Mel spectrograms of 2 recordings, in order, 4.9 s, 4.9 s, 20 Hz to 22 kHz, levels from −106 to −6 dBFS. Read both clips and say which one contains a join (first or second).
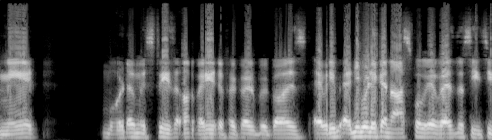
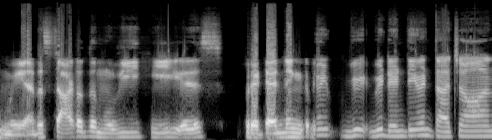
second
